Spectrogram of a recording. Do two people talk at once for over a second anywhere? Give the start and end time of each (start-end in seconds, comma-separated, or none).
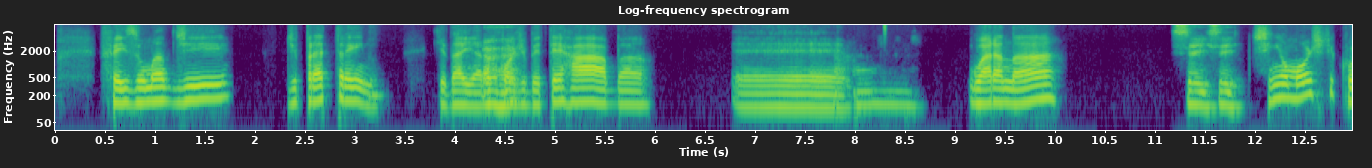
none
